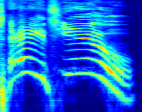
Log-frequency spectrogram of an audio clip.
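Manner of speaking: slow, high, excited stranger's call; fan's greeting. Retold or imitated. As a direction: stretch it out like a starstruck fan. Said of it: "He goes".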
